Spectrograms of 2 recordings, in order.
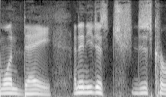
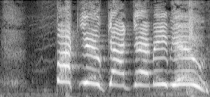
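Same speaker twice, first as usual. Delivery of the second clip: furious shout; much slower than usual. Retold or imitated. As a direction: scream at the emu in rage. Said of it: "Can you imagine these soldiers' frustrations".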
